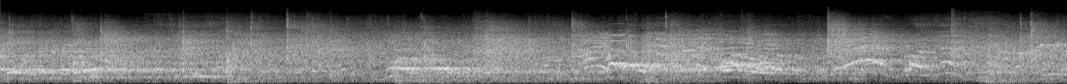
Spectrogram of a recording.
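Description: Spectators in an ice rink shouting during hockey play, with sharp knocks of sticks and puck against the boards, echoing in the large hall.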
